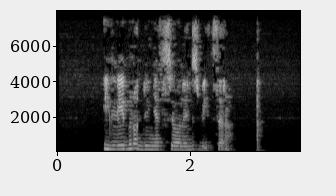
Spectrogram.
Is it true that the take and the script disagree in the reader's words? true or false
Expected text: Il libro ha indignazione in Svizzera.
false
